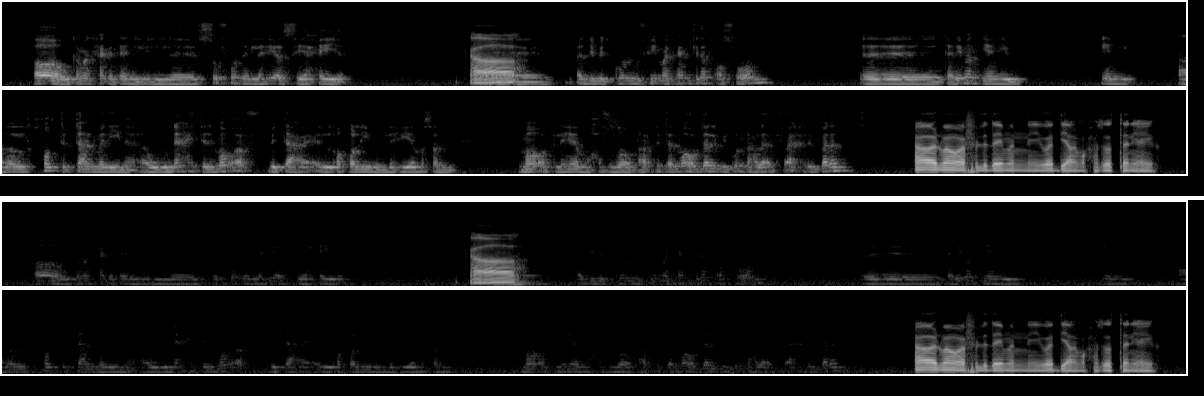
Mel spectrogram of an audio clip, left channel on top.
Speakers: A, on the left; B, in the centre.
A: اه وكمان حاجة تاني السفن اللي هي السياحية
B: آه
A: آه دي بتكون في مكان كده في أسوان آه تقريبا يعني يعني على الخط بتاع المدينة أو ناحية الموقف بتاع الأقاليم اللي هي مثلا موقف اللي هي محافظات عارف أنت الموقف ده اللي بيكون على في آخر البلد
B: آه الموقف اللي دايما يودي على محافظات تانية أيوة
